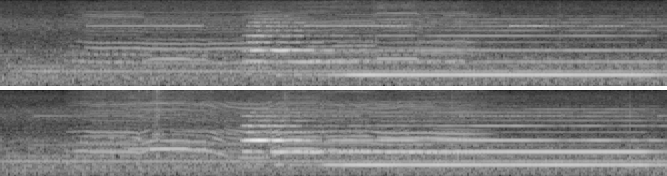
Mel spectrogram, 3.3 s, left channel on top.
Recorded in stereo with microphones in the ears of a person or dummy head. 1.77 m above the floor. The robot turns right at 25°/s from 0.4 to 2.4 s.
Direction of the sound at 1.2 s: 100° right.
